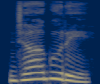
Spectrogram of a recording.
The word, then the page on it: ಜಾಗುರೆ: jāgure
